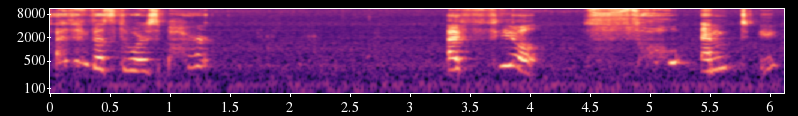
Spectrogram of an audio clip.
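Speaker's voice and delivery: raw voice in the wake of sobbing; tearful grief. Acted. Birth mother admits how empty she feels, tearful. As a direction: squeeze the words out between sobs. Grieving after breakdown.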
